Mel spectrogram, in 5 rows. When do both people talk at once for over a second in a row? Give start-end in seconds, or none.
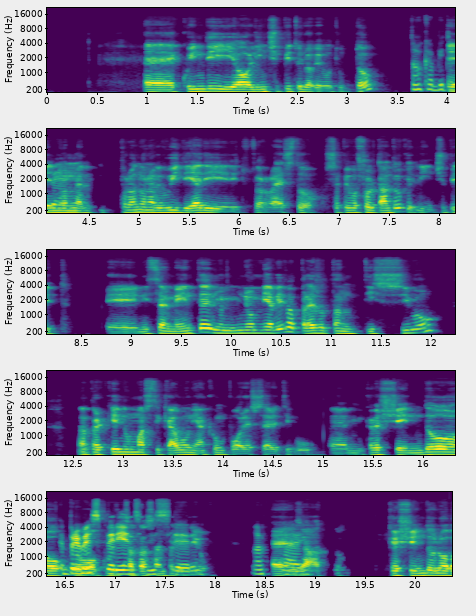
16.5-17.9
